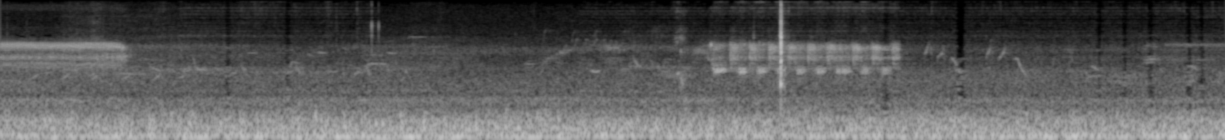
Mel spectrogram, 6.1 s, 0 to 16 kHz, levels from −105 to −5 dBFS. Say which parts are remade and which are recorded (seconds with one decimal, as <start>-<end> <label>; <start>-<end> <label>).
0.0-0.9 recorded; 0.9-1.9 remade; 1.9-2.9 recorded; 2.9-6.1 remade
